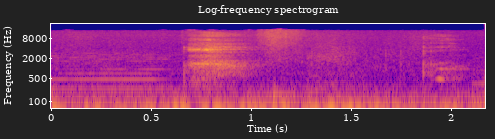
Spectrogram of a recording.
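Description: A short, sharp breath about two-thirds of a second in, over background music with long held notes.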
